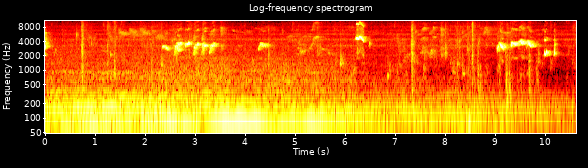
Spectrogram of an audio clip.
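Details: Orange-headed thrush, a kept songbird from North Bali, Singaraja, recorded at home, singing short clusters of high, quick, twittering notes in scattered bursts with pauses between, over a steady low hum.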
